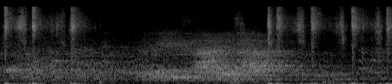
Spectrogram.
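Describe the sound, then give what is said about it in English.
A maraca shaken in crisp, hissing bursts, a few spaced shakes, a pause filled with murmuring crowd noise, then a quicker rhythmic run of rattles. “I need a maraca for this one.”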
